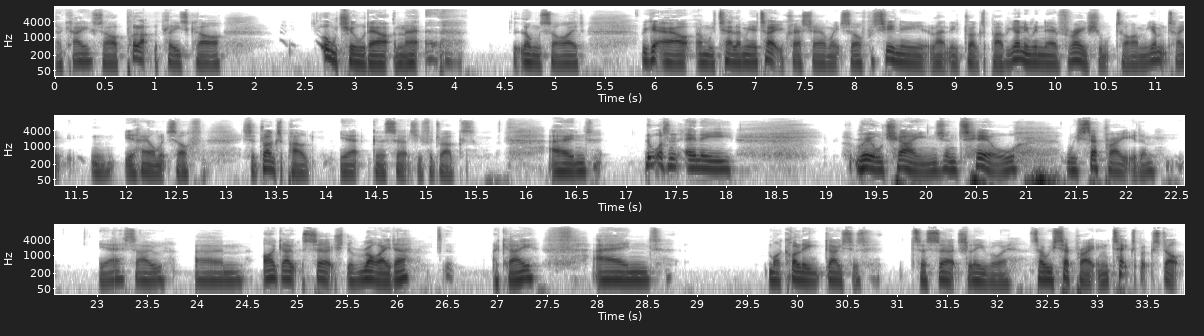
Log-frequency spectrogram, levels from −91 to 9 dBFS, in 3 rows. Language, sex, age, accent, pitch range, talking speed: English, male, 40-59, British, 100-125 Hz, 170 wpm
